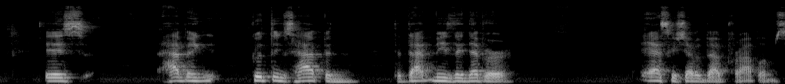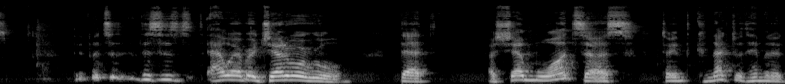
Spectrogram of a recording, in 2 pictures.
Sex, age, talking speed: male, 50-69, 115 wpm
